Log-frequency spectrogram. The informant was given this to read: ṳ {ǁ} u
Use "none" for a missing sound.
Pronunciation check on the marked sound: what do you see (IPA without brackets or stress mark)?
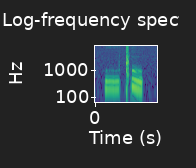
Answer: ǁ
